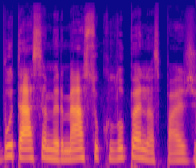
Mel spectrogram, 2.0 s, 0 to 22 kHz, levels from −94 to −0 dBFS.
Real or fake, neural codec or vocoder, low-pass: real; none; 19.8 kHz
